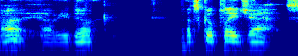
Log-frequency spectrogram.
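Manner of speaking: smooth, slick, suave and seductive voice. Voice actor showing how he played Lex seducing Lois Lane, mock-seductive Lex voice. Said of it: "seducing Lois Lane in in the script".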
